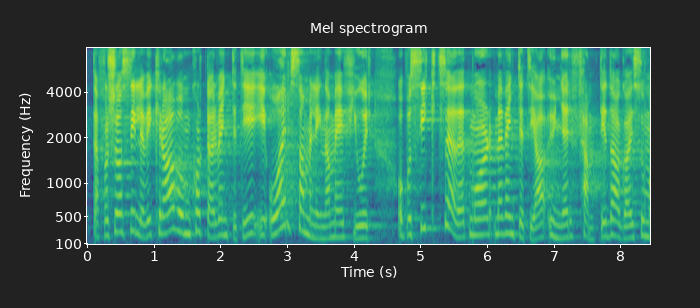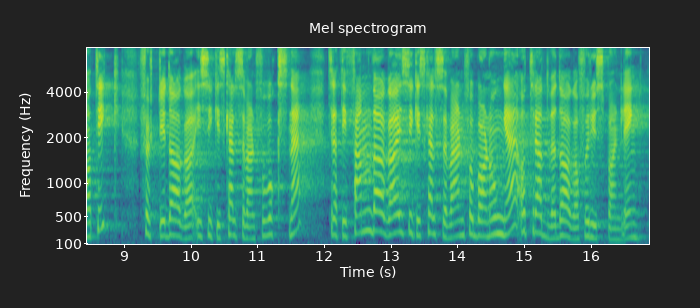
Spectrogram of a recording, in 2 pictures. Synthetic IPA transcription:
d̪̥æɾfɔʂɔst̪ɪlːəʋɪkʰɾɑːʋɔmkʰɔʈːɑɾʋɛɲt̪ət̪ʰiːɪʔoːɾsɑmənlɪŋnɑmɛɪfjuːɾ | ʔɔpʰɔsɪkt̪sɔɛd̪ɛɛt̪moːɽmɛʋɛɲt̪ət̪ʰiːɑʔʉɲəɾfɛmt̪ɪd̪ɑːɡɑɪsʊmɑt̪ʰɪkː | fœʈːɪd̪ɑːɡɑʔɪsyːkɪskhɛlsəʋæɳfɔɾʋɔksnə | t̪ʰɾɛt̪ɪfɛmd̪ɑːɡɑɪsyːkɪskhɛlsəʋæɳfɔɾbɑːɳɔʊŋːəʔɔt̪ʰɾɛd̪ʋəd̪ɑːɡɑfɔɾhʉsbəɑnd̪lɪŋ

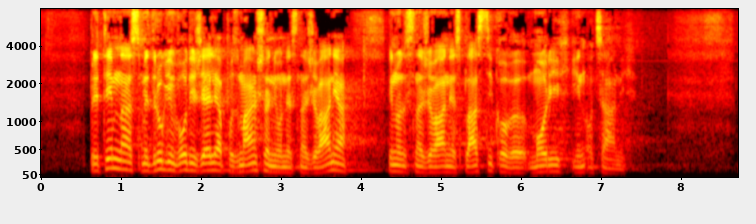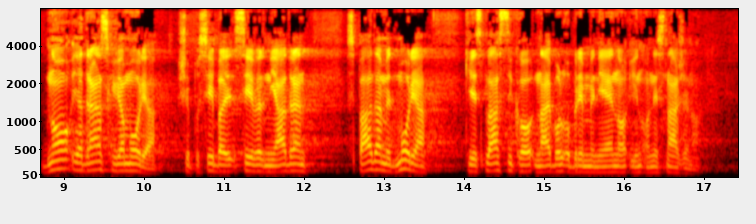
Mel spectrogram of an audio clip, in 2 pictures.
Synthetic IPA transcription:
pɾit̪ːeːmnasmɛd̪ːɾuːɡimʋoːd̪iʒɛːljapɔzmaːnʃanjuɔnɛsnaʒɛʋaːnjainɔnɛsnaʒɛʋaːnjasplaːst̪ikɔʋəmoːɾjixinɔsɛaːnix | d̪nɔjad̪ɾaːnskɛɡamoːɾja̰ʃɛpɔseːbajseːʋɛɾnijaːd̪ɾanspaːd̪amɛd̪moːɾjakijɛsplaːst̪ikɔnajbolɔbɾɛmɛnjɛːnɔʔinɔnɛsnaːʒɛnɔ̰

